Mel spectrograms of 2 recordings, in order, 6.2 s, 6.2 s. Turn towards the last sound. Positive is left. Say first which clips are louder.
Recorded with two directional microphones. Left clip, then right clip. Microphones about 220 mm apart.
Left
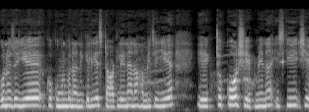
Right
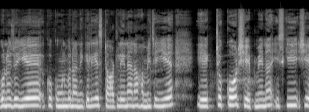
# right 7 dB
turn(degrees=-30)  # may be behind; listen again after turning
